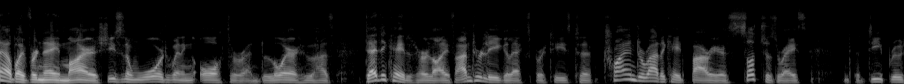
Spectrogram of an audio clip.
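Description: From 0.17 to 0.35 s the loudest peaks are flattened, adding a harsh crackle; this is likely microphone overload, with input about 1 dB past the converter limit on a small fraction of samples.

At 1.02 s the whole signal, background included, drops by about 4 dB at once, likely the microphone volume stepped down by software reacting to that clipping.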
